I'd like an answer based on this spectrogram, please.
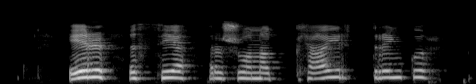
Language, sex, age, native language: Icelandic, male, 8, Icelandic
